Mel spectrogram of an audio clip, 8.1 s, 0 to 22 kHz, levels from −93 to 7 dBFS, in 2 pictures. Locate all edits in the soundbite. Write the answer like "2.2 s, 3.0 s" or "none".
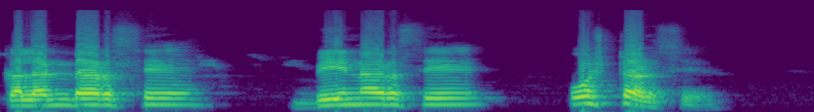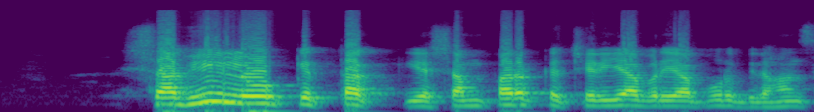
none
